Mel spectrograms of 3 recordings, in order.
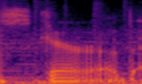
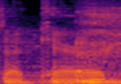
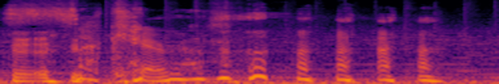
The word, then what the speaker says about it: Scarab: And then could I try throwing my Axe of the Scarab at the one closest to Mateed? It's pronounced Sakarab. Sakarab.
